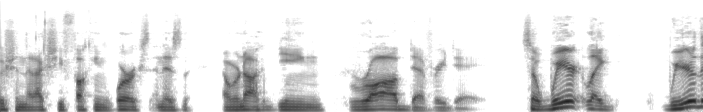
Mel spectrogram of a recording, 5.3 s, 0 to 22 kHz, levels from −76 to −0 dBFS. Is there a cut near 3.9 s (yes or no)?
no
